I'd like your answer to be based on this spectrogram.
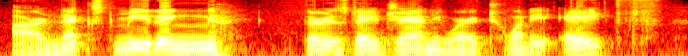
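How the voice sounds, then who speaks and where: A man with an extremely deep voice hosts an online meeting over a video call. His tone is bright and forceful despite the low pitch. He talks in a folksy, joking way with plenty of ums and restarts. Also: fairly even intonation, a little slow. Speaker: user group organizer and host. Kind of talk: casual online meeting presentation.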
